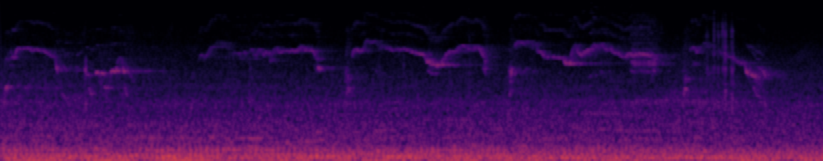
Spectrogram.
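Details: A baby monkey, said to cry when its mother doesn't care for it, gives high, thin, arched wails repeated rapidly one after another. Finding: Monkey.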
